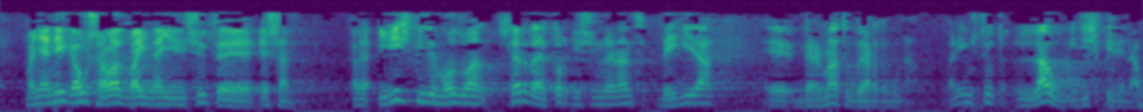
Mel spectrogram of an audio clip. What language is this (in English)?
Basque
